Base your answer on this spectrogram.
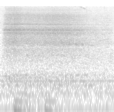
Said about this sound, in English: Once again, take a deep breath in.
